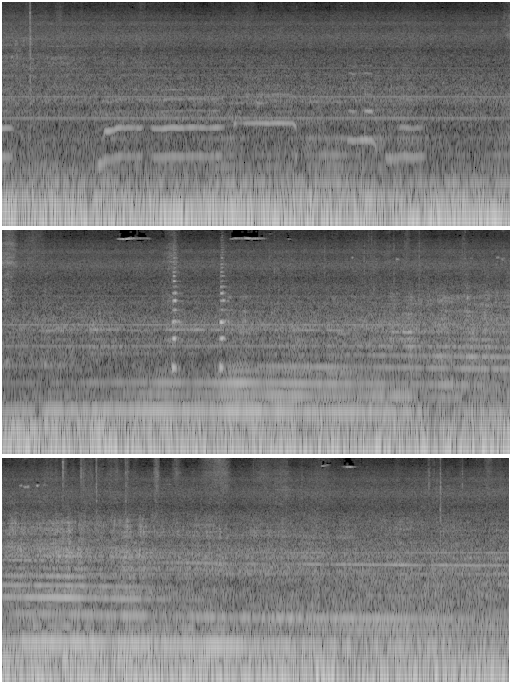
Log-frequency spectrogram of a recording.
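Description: Inside a moving car: a steady low engine and road rumble, with drawn-out tones over it that step in pitch in the first few seconds and later slide slowly up and down.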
